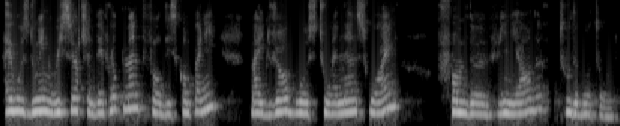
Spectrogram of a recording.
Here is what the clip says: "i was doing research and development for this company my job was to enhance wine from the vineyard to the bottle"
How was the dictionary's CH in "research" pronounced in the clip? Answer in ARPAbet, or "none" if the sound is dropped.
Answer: CH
